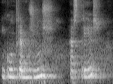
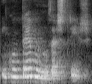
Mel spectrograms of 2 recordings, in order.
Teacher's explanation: Encontramos-nos, it's hard to pronounce. So we actually then are allowed to drop the S. But a lot of people miss it and then it sounds really funny.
